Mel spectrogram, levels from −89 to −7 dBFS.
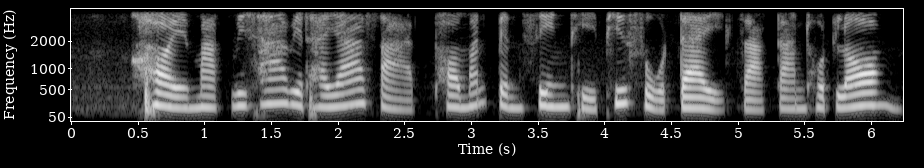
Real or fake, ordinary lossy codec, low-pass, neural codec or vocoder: real; none; 3.6 kHz; none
